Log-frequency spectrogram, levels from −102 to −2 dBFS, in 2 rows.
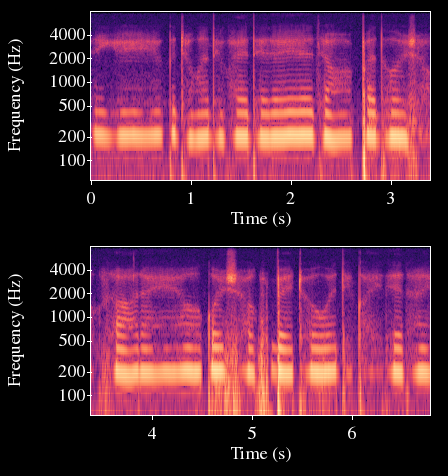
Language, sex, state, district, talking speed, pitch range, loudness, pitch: Urdu, female, Bihar, Kishanganj, 205 wpm, 200-205 Hz, -20 LUFS, 200 Hz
